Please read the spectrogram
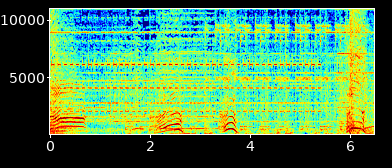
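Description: Cartoon soundtrack: a fast, high-pitched alarm-clock-like ringing runs under short wordless vocal cries that swoop up and down in pitch, one held at the start and two more around the middle.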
